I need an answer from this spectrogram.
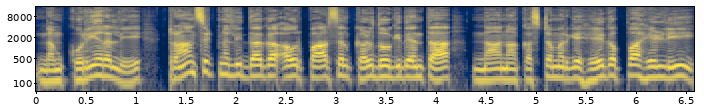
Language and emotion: Kannada, fearful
